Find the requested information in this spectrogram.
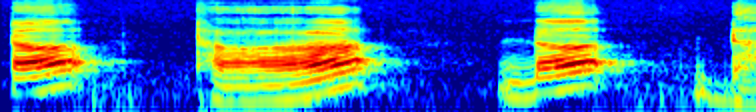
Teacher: दूसरा और चौथा आपको ज्यादा समय में बोलना है, पहला, तीसरा और पांचवा आपको कम समय में बोलना होता है।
